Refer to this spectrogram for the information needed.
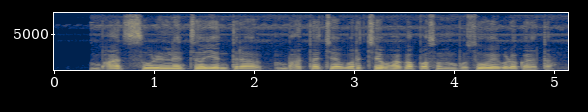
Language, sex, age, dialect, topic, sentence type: Marathi, male, 18-24, Southern Konkan, agriculture, statement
